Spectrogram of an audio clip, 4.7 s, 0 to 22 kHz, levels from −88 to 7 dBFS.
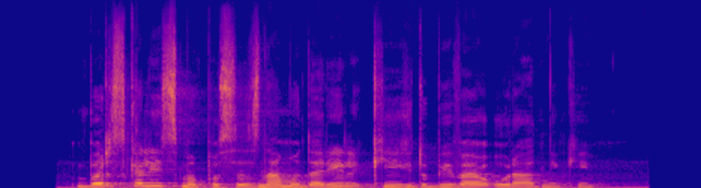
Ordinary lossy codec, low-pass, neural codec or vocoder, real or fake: none; none; vocoder, 44.1 kHz, 128 mel bands every 512 samples, BigVGAN v2; fake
